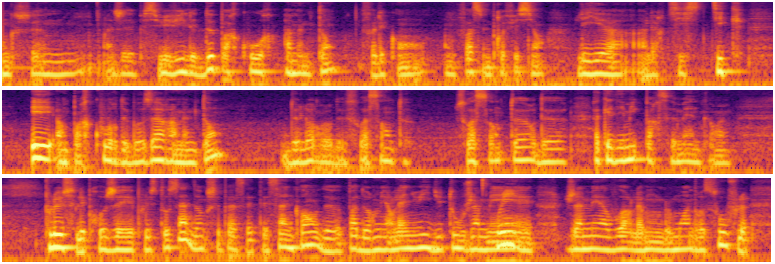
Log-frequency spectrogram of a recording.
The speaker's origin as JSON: {"language": "French", "region": "Moscow", "country": "Russia", "said": "Je lui ai expliqué en anglais à l'époque que je venais de Moscou"}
